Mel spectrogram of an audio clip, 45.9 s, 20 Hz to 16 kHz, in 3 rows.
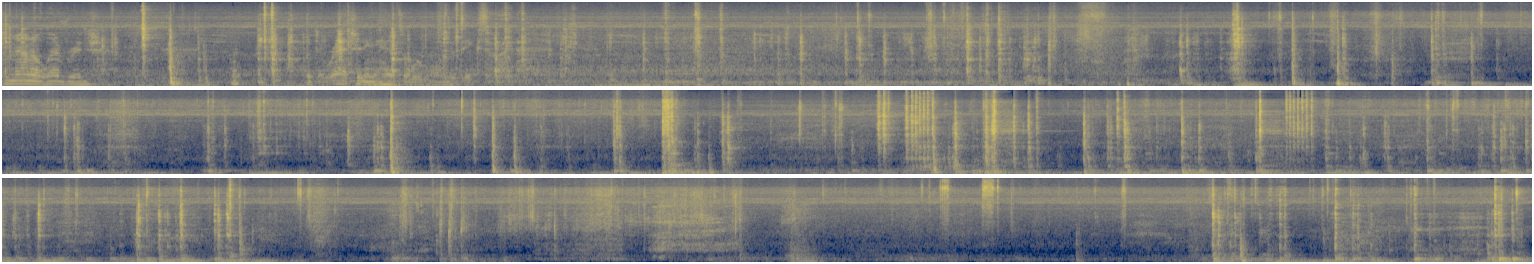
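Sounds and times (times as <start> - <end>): steady low hum: 0.0 - 35.8.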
